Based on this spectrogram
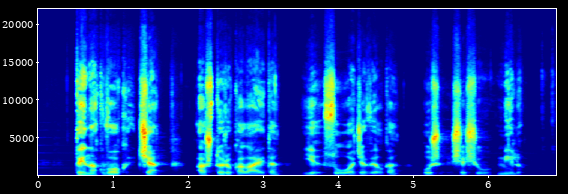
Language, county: Lithuanian, Klaipėda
